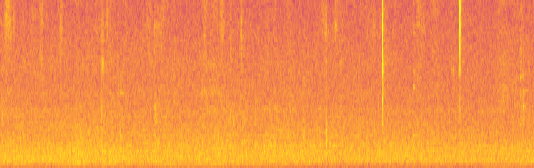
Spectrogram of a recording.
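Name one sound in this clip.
Guitar tuning pegs click faintly as fingers turn them.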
